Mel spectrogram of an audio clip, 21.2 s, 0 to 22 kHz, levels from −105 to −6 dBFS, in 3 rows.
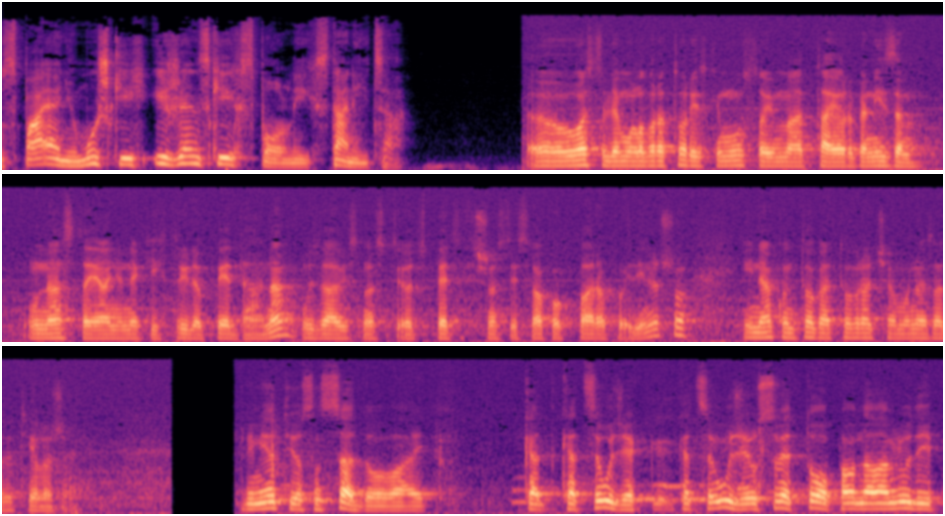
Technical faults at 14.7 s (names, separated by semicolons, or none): DC step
